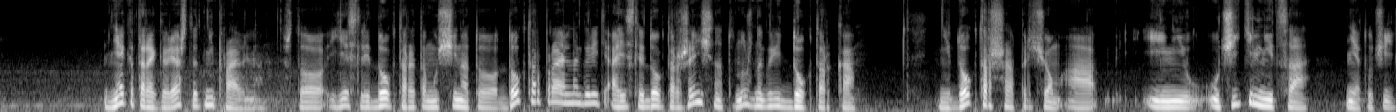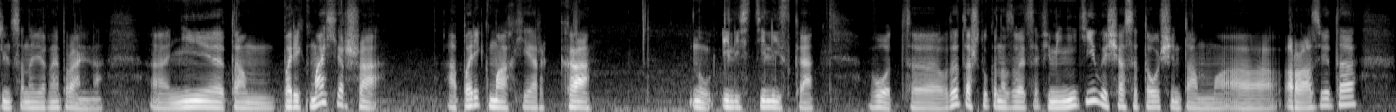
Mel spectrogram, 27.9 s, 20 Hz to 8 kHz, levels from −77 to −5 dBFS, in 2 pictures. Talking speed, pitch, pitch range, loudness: 115 wpm, 115 Hz, 100-130 Hz, -20 LUFS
